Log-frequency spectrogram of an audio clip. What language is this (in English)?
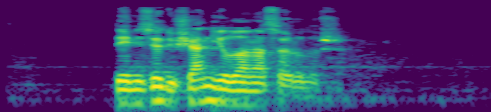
Turkish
